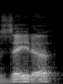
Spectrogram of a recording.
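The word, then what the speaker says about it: ζῆτα: Then we have zeta, z. I'm going to do it as a dz in the middle of a word, baptizo, z. At the beginning of a word, I'm just going to pronounce it with a z, zebra, which is not a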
